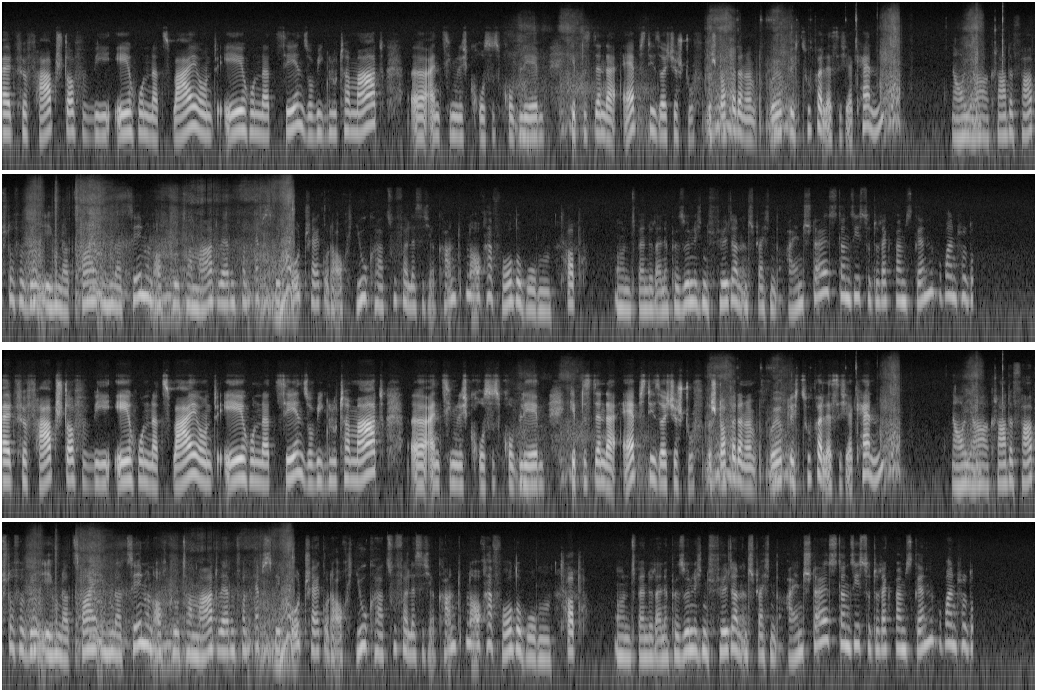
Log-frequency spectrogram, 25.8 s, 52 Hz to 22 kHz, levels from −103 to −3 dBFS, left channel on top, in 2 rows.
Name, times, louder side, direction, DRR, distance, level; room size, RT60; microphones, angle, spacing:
voice 1, 0.0-11.0 20.0-20.1, right 4 dB, 70° right, 2.9 m, -33 dB
Zipper (clothing), 6.3-8.2 8.8-10.2 10.5-11.3 11.8-12.5 12.8-16.6 16.9-17.0, left 1 dB, 10° left, 5.8 m, -46 dB
voice 2, 11.9-20.0 20.6-25.1, right 2 dB, 35° right, 1.4 m, -39 dB
head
